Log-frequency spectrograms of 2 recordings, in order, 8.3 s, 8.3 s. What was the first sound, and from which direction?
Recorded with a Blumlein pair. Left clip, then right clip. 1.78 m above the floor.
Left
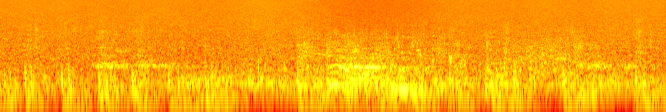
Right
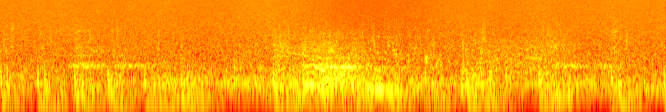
Only background noise.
